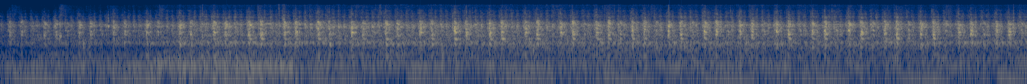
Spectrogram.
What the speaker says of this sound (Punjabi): ਇਹ ਟਰਾਲੀ ਆ ਗਈ ਹੈ ਜੀ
